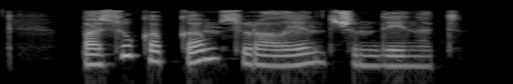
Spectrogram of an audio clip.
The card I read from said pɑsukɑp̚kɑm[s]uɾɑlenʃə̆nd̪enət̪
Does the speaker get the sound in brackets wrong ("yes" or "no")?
no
